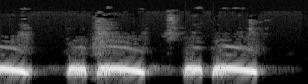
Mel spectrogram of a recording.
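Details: Spotted dove lure call for bird trapping: low coos repeated in pairs, a brief note then a longer coo sliding slightly downward, over a faint thin high whistle.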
